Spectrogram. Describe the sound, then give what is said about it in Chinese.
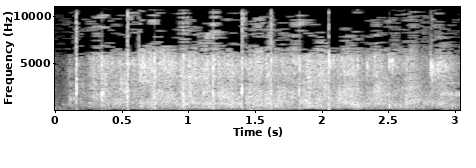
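A church audience applauds to thank choir members and other church members for their evangelism work: steady, dense clapping from many hands forms a continuous crackling wash for about three seconds, with a few sharper claps standing out. No one speaks. “我们鼓掌来谢谢他们。”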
